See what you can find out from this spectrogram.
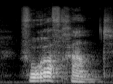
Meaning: present participle of voorafgaan
- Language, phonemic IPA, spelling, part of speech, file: Dutch, /voˈrɑfxant/, voorafgaand, verb / adjective, Nl-voorafgaand.ogg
